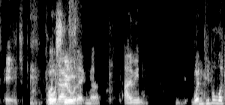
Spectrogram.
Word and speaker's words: Senga: Most particularly, Kodai Senga, right? Did I pronounce it? Mm-hmm. Close, Segna, right?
